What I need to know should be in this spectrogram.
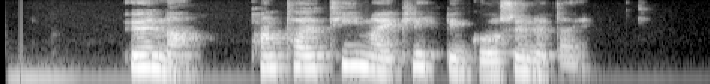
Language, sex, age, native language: Icelandic, female, 50-59, Icelandic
